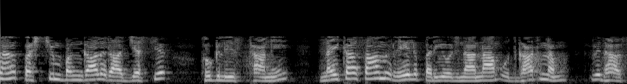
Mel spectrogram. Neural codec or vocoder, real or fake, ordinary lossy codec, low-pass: none; real; AAC, 24 kbps; 3.6 kHz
